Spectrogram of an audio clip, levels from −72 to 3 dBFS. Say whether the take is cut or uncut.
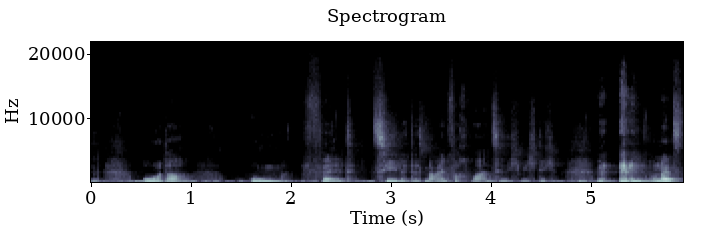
cut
